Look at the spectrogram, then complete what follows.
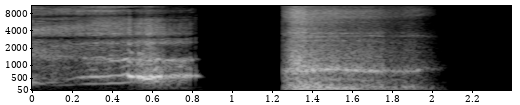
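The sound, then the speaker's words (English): A snoring sleeper stops breathing, then gasps awake. A rough breath is followed by a brief silence and then a loud, harsh inhaled gasp. “that is him stopping breathing and his body saying, wake up, you forgot to breathe.”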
